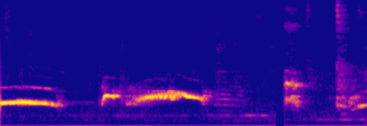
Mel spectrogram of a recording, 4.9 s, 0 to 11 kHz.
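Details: Pet doves of ringneck, Senegal and hybrid kinds, April 25, 2021: a steady coo, then a longer coo that rises slightly and falls away, followed by scattered rustling and short bright noises.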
